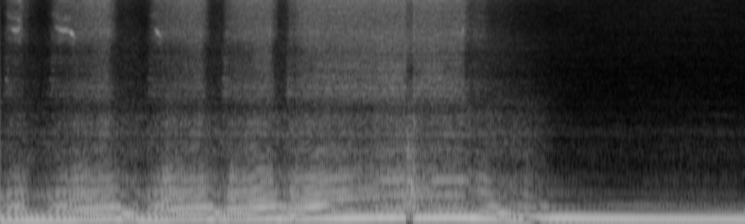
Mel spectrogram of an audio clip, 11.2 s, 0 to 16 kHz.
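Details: Acura TL V6 running on three cylinders because of bad injectors: rough, lumpy revving with an uneven beat rising and falling with throttle, then a ragged idle.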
